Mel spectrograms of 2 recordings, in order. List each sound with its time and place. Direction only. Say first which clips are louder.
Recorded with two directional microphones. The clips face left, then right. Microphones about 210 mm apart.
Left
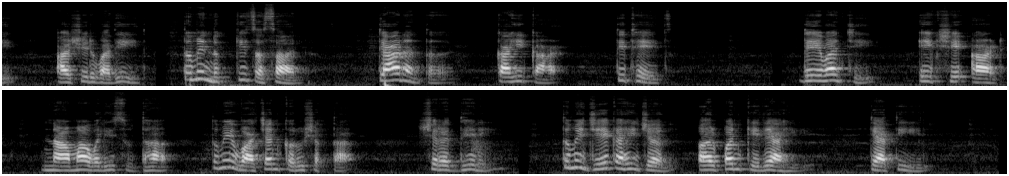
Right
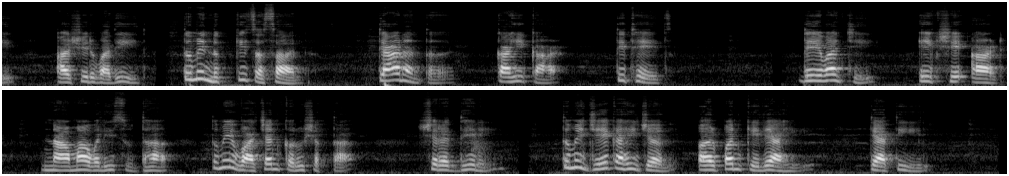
0.5 s speech: right 3 dB; 10° right (ahead or behind)
7.9 s speech: right 3 dB; 10° right (ahead or behind)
